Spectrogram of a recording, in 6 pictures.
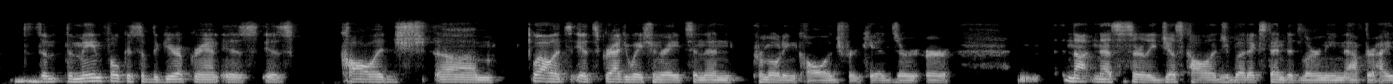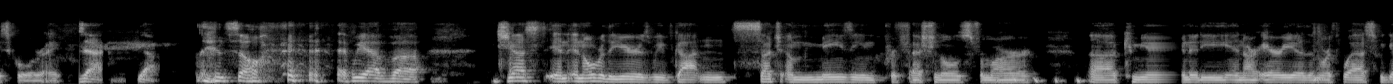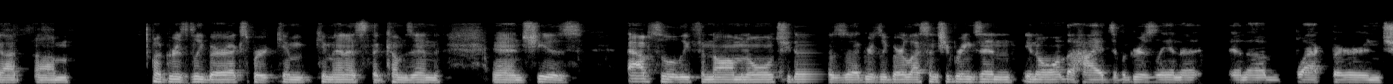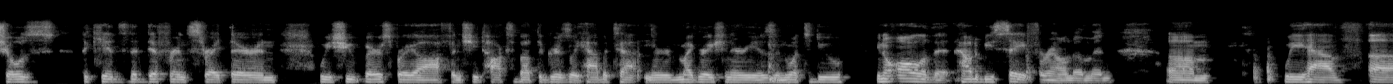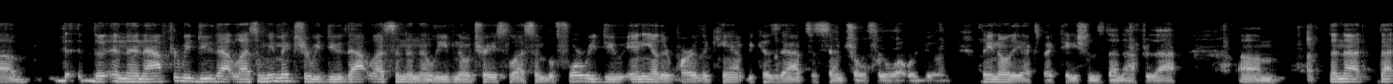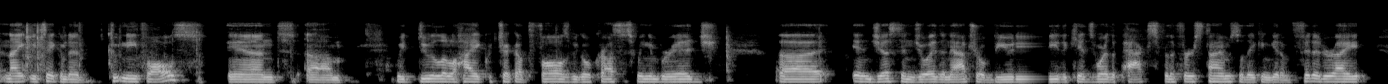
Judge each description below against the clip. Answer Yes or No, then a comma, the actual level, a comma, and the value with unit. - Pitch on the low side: Yes, low, 115 Hz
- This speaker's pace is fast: No, average, 175 wpm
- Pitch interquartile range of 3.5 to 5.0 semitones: No, average, 2.9 semitones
